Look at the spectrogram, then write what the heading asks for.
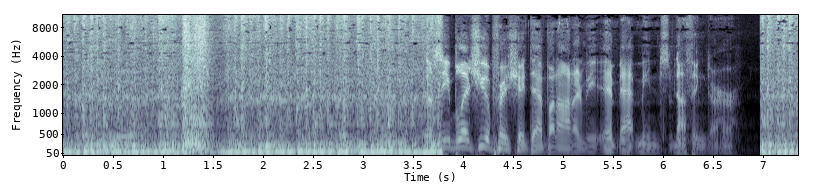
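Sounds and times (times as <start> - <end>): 
open-wheel modified race car engine with four-barrel carburetor idling: 0.0 - 3.8, 7.0 - 7.3
speech: 3.9 - 6.8.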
